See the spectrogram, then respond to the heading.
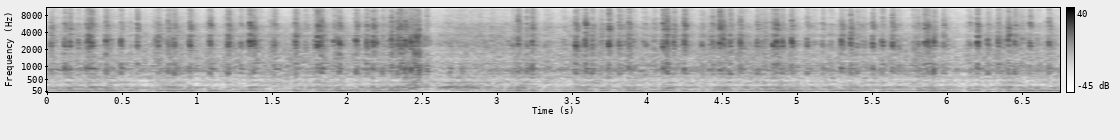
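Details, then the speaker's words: Ford F100 carbureted V8 just after installing a McLeod aluminum lightweight flywheel and Super Street Pro clutch, exhaust back on; expected higher pitch from less rotating mass. Deep steady burble with crisp rev rises dropping back cleanly; normal running and revving. "It should sound a little bit higher pitched because there's less rotating mass, less throat."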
